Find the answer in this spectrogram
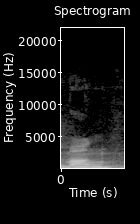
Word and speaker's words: Hmong: and he founded the Hmong Club and became its first president. Said it wrong. What? You said the H. Hmong. I did say he went to Benjamin Franklin High School. He founded the Hmong Club and became its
